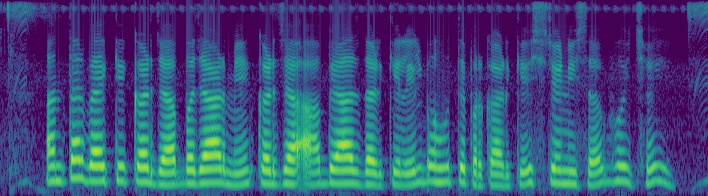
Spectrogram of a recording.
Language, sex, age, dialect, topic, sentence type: Magahi, female, 31-35, Western, banking, statement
